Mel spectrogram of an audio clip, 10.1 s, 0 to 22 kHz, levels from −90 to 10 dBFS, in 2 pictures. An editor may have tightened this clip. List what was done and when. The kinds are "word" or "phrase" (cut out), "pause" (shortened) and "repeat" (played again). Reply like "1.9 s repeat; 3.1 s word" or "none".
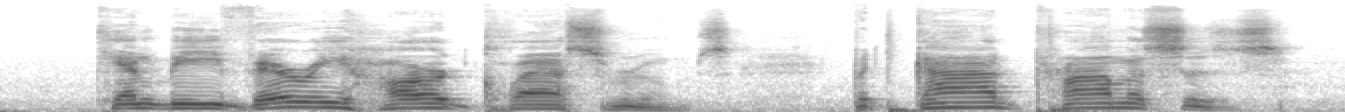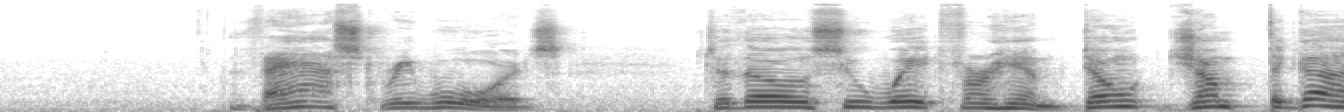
none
